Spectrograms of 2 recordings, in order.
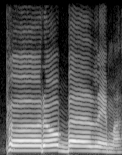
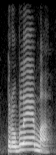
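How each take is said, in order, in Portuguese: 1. Os sons consonantais são separados e exagerados. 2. Os sons consonantais se juntam em velocidade normal. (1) "Claro que ninguém fala assim, né, Brasil? Eu tô falando assim para você perceber" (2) "Mas todo mundo fala problema"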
